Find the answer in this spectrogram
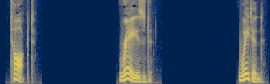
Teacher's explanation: Talked ends with a T sound. Raised ends with a D sound. And waited ends with a new syllable pronounced id. · Term: ED endings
